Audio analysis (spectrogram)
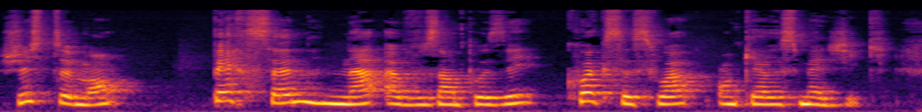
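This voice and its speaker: Using a plain, everyday voice, a woman speaks at a moderate pace with a fairly high pitch and ordinary pitch variation. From France, Paris. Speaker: witch, author of practice planners. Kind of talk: interview.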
